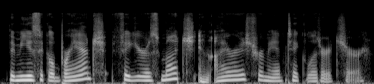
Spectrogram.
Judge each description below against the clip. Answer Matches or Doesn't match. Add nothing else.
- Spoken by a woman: Matches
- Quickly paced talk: Doesn't match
